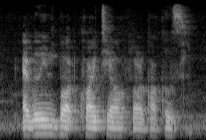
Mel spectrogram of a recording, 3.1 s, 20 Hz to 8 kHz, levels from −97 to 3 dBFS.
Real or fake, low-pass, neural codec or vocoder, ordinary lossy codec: fake; 7.2 kHz; codec, 16 kHz, 16 kbps, FreqCodec, smaller model; none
